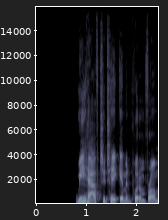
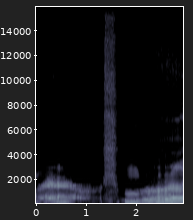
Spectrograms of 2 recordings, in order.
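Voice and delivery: low rumbling growl from the throat; imitated cat growl; 3 semitones lower than usual. Storyteller growling as the angry cat. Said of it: "the cat's going".

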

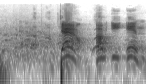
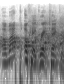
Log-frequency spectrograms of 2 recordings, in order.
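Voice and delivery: normal talking voice

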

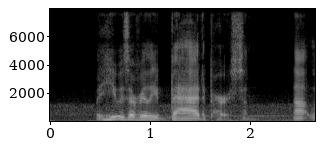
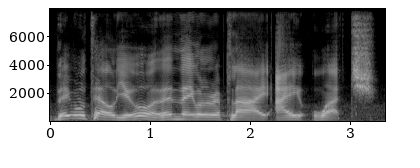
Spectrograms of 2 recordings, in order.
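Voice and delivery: loud, raised proclamation easing down in pitch; solemn watcher character; 5 semitones higher, 6 dB louder, slower than usual. Acted. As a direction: declare it like an all-seeing watcher. Voices watcher in the game.

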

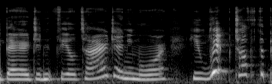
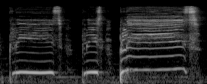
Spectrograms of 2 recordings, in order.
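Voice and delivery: put-on very high, squeezed child's pleading; begging; much slower than usual. A narrator's reading. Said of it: "begged Baby Bear".

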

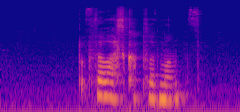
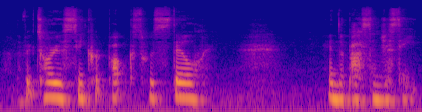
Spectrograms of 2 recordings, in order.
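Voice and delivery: tragic heroine sorrow. Acted. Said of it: "That's a feeling".

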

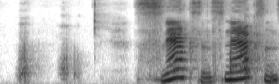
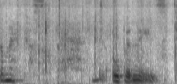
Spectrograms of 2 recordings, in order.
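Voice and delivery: whispered, much softer; guilty whisper; 2 semitones lower, 11 dB quieter, faster than usual. Retold or imitated. Seller retelling her guilt over the unopened boxes, whispered. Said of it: "I'm like".

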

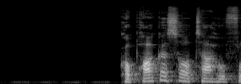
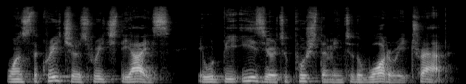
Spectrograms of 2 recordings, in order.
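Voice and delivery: ordinary delivery, nothing marked

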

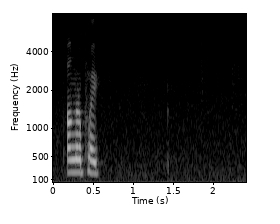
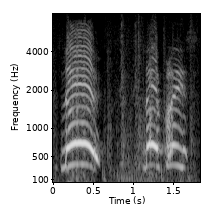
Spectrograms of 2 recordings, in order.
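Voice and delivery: loud, high pleading shouts; desperate shout; 9 semitones higher, 10 dB louder, much slower than usual. Real, not acted. Gamer begging not to get killed, loud high pleading. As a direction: beg loudly not to die. Begging while being shot.

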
